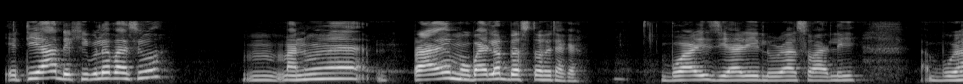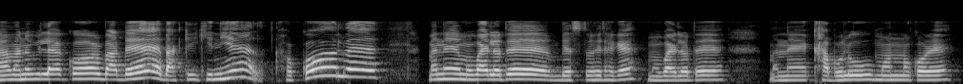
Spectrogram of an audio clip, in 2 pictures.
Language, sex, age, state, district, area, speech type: Assamese, female, 60+, Assam, Majuli, urban, spontaneous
